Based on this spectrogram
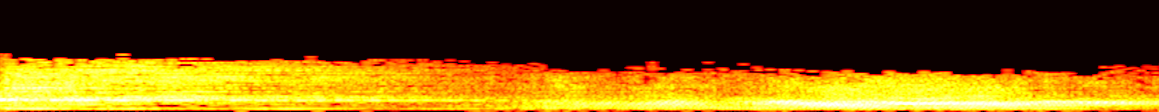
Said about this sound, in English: Of a plane flying through the blackness of the China night brought Terry and Pat Ryan a new problem.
